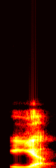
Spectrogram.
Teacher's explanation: നാവിന്റെ മധ്യഭാഗം മേലെ അണ്ണാക്കിലാണ്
